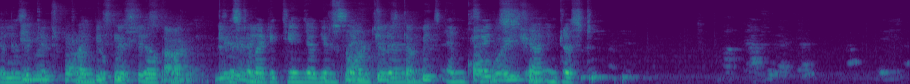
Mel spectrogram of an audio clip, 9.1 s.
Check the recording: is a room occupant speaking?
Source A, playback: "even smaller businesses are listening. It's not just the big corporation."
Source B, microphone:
Yes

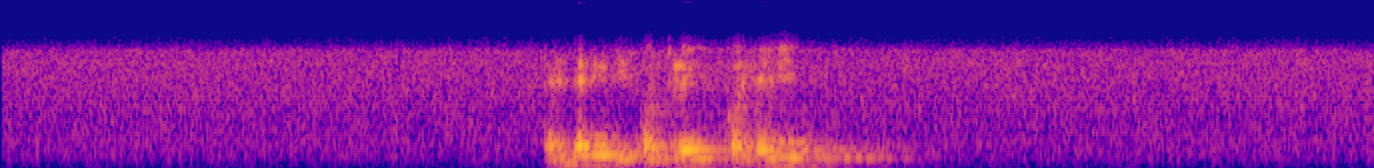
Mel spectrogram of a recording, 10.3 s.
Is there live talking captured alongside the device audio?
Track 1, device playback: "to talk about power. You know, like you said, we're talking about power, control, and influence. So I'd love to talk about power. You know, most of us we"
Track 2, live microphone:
Yes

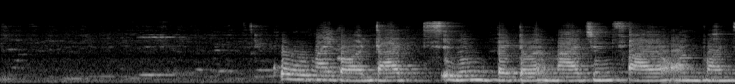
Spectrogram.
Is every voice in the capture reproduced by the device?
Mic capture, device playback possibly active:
Yes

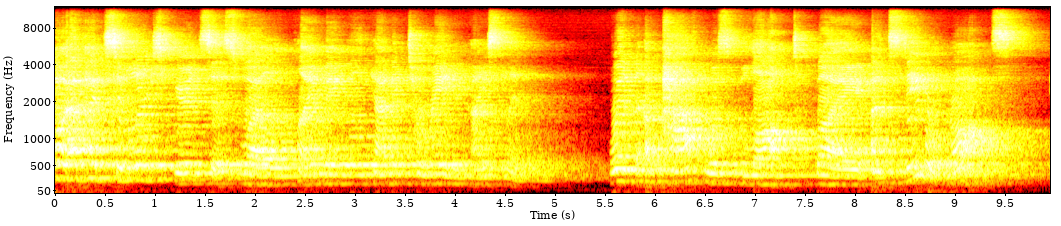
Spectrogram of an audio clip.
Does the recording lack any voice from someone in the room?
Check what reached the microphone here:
Yes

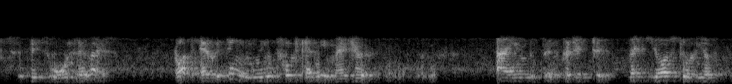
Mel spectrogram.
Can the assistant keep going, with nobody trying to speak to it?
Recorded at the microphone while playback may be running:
Yes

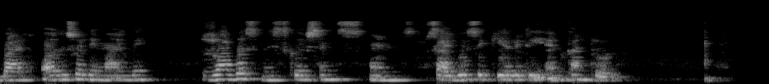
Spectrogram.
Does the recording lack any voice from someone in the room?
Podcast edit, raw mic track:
Yes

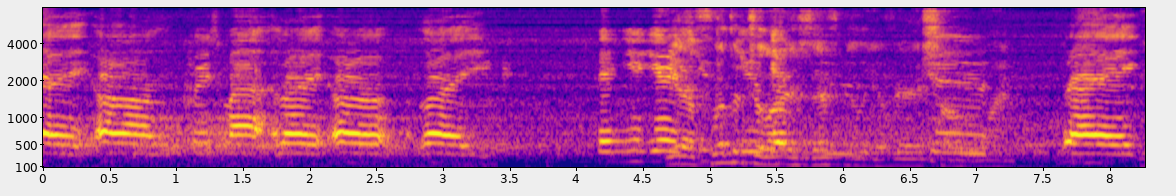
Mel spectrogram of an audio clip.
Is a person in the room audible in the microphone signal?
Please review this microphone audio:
Yes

